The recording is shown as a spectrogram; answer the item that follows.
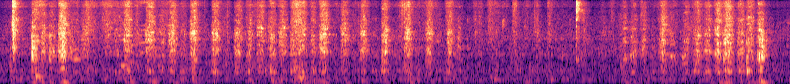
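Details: Rottweiler dam panting during the live birth of her puppies; bursts of rapid breathy panting, rising and fading in loudness, with rustling and movement sounds.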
